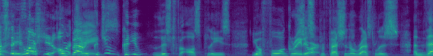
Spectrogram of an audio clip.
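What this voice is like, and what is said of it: Usual voice. Nothing is said of it.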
